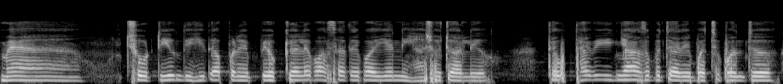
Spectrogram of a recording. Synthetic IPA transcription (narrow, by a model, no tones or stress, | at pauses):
mɛ̃ː | t͡ʃʰoːʈiːɦʊ̃nd̪iːsiːt̪ẽaːpneːpjoːkːɛːleːpaːsɛːt̪eːpaːiːãːniːɦãːʃʰoːt͡ʃaːleoː | t̪eːʊt̪ʰːɛːʋiːjãːsbət͡ʃaːɾeːbət͡ʃpəɲt͡ʃ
